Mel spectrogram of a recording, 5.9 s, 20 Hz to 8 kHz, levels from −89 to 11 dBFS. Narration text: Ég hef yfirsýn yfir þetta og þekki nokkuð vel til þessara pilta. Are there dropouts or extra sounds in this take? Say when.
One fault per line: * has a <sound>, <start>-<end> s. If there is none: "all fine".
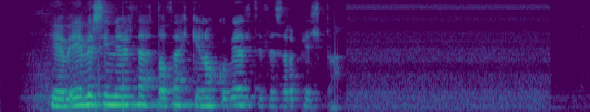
all fine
